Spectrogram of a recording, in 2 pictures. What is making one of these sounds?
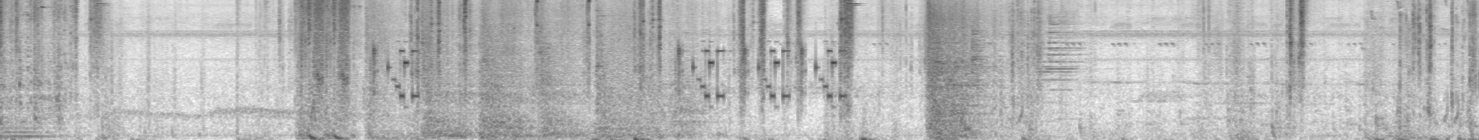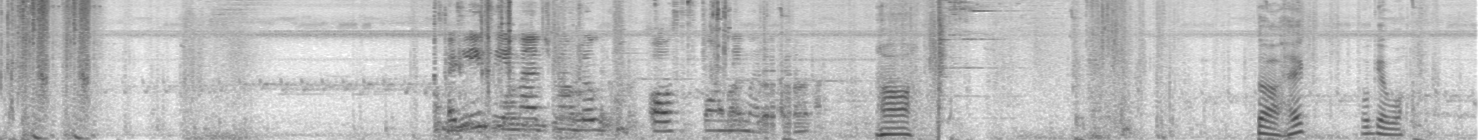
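Footsteps patter quickly on hard floors and stairs.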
